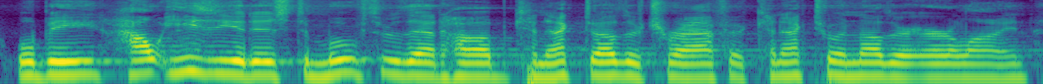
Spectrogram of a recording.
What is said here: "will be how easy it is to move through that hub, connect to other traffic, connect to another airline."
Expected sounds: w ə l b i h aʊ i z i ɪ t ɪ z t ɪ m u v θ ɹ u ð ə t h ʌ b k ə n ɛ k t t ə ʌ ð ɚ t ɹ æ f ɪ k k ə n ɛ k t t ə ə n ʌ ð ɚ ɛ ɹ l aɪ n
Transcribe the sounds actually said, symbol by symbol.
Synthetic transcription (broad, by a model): w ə l b i h aʊ i z i ɪ t ɪ z t ɪ m u v θ ɹ u ð ə t h ʌ b k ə n ɛ k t t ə ʌ ð ɚ t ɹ æ f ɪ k k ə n ɛ k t t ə ə n ʌ ð ɚ ɛ ɹ l aɪ n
